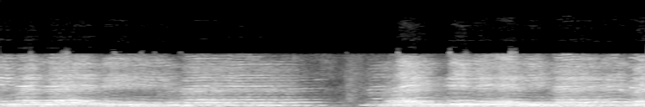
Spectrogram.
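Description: A small mixed group of teenage boys and girls singing together without accompaniment. They hold one long note near the middle, break off briefly a little after three seconds in, then sing on.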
